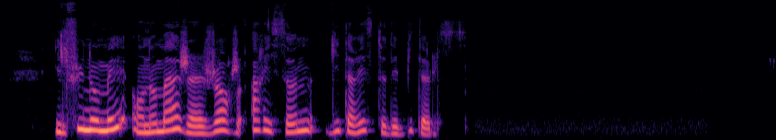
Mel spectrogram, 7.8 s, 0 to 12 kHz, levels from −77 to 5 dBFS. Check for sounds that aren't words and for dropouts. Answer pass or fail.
pass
